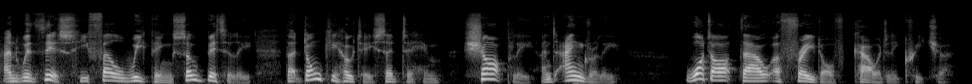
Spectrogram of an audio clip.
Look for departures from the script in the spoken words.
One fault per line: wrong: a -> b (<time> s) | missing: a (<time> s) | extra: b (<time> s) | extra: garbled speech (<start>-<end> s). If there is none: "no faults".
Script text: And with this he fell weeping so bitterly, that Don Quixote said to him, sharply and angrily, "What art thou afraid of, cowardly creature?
no faults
